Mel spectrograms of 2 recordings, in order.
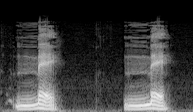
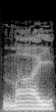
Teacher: when you combine this a and then e vowels you get the sound e e so really open E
